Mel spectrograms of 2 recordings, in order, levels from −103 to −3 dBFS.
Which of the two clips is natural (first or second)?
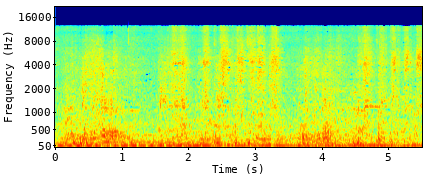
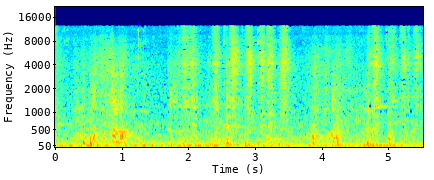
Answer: second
